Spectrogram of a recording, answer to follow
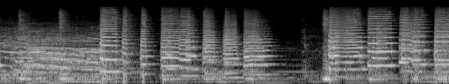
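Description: Mariachi band closing a song: two trumpets play a run of short, punchy notes over the strummed guitars. After a brief pause they end on one loud held chord near the end.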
